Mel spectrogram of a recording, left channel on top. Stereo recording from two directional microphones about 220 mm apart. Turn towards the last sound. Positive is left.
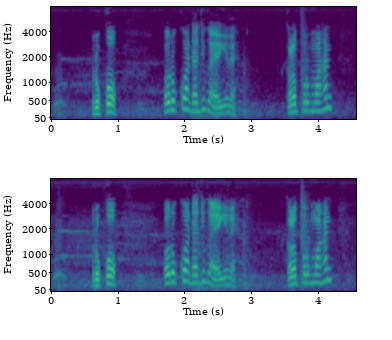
turn(degrees=20)  # may be behind; listen again after turning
